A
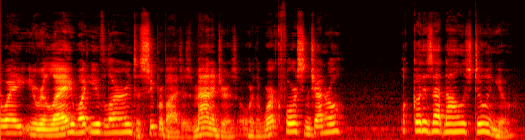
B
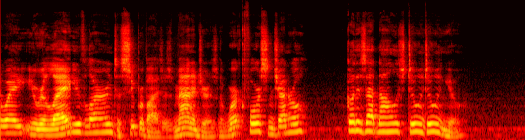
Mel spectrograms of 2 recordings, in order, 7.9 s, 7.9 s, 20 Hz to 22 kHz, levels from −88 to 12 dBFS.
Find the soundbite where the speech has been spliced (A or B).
B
